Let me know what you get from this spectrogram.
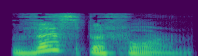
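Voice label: "vespiform", British English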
